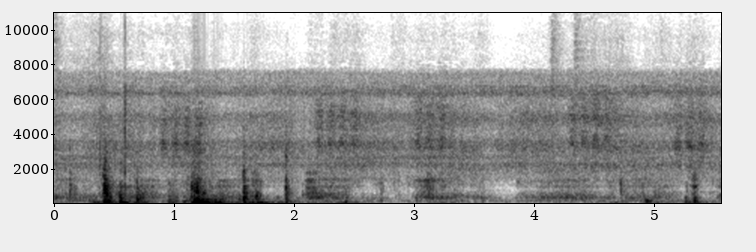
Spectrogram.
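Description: A few footsteps and knocks in the first couple of seconds, then a steady hiss of night insects.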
